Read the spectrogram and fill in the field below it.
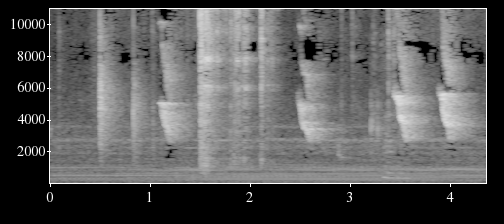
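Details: Baby otters at an otter cafe in Ikebukuro, Tokyo, Japan, being played with by visitors. Sharp, high, downward-sliding chirps come in quick bursts every half second or so over a steady indoor hum.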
